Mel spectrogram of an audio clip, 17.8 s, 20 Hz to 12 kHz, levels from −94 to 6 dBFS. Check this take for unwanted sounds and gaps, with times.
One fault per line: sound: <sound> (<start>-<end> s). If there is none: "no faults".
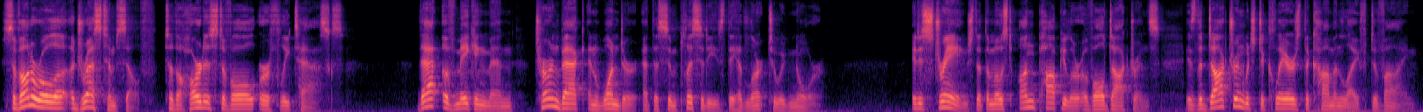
no faults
